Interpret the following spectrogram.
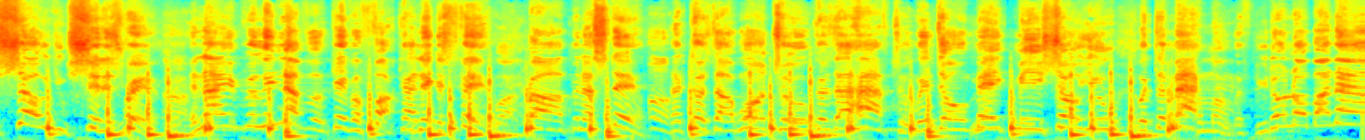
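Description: Hip hop track playing through a live DJ mix: a rapped vocal over a beat with a repeating heavy bass line.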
